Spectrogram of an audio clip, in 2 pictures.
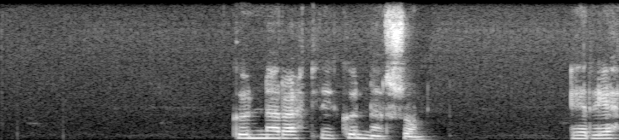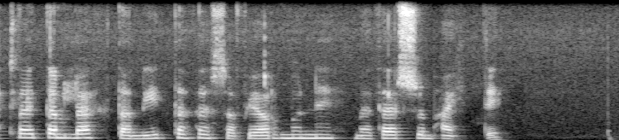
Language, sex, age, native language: Icelandic, female, 50-59, Icelandic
